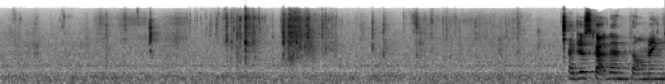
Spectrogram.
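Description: A young woman chews food close to a microphone, with soft crunching and wet mouth sounds.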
